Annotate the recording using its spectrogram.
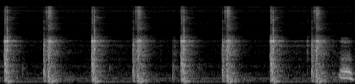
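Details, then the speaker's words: Vintage Brunswick HLR piston thumper giving mechanical chest compressions on an early Laerdal Anatomic Anne manikin at about 65–70 per minute, regular thumps with gas hiss. "still works well certainly does not do compression as fast as we require them nowadays it runs at about 65 to 70 a minute"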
